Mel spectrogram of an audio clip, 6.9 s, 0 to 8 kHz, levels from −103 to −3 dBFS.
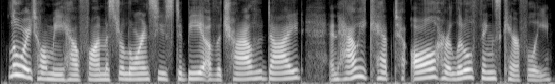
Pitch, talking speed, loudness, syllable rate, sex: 205 Hz, 205 wpm, -18 LUFS, 4.9 syllables/s, female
